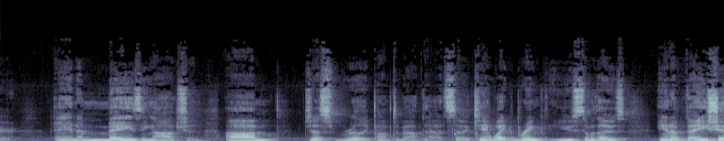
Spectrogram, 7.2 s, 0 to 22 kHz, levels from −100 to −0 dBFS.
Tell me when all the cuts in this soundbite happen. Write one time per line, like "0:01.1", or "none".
0:02.2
